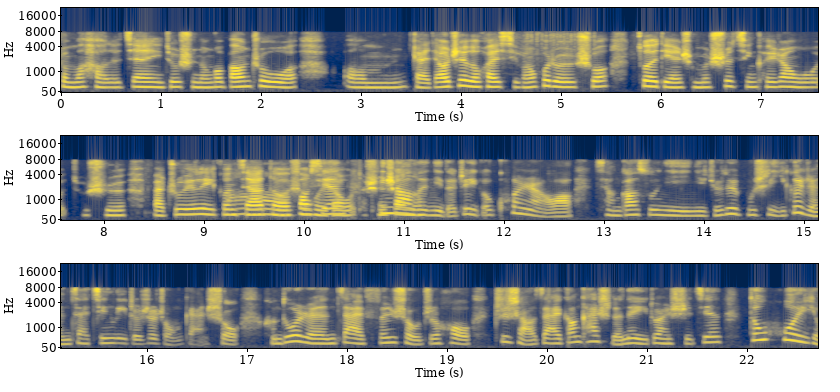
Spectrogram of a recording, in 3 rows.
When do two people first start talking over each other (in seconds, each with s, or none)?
9.2 s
